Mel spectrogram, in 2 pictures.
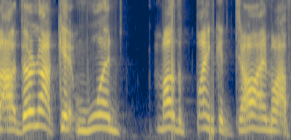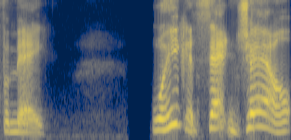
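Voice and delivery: put-on raspy, hoarse woman's voice. A speaker imitates a woman from their story: raspy woman's voice. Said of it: "she had like a raspy voice".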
